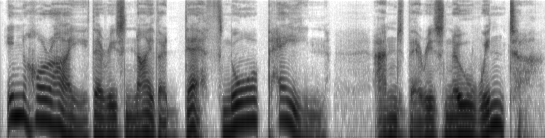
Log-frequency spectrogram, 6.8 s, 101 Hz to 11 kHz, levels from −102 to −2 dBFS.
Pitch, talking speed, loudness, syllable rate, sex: 115 Hz, 115 wpm, -16 LUFS, 3.1 syllables/s, male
